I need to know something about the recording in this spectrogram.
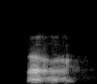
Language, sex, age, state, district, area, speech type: Manipuri, male, 45-60, Manipur, Imphal East, rural, conversation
